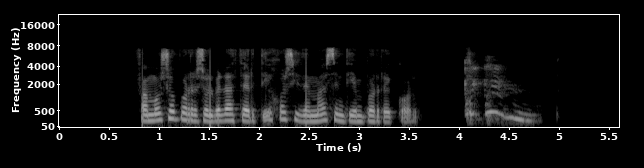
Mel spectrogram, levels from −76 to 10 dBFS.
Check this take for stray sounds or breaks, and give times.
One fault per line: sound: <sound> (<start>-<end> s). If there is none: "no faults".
sound: throat clearing (4.0-4.8 s)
